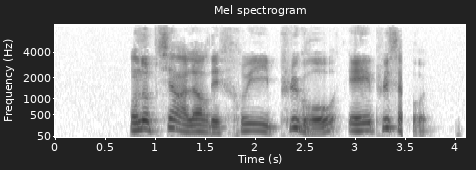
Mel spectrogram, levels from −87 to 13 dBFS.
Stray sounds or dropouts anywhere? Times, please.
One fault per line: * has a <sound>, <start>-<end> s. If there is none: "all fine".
* has a dropout, 3.5-3.6 s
